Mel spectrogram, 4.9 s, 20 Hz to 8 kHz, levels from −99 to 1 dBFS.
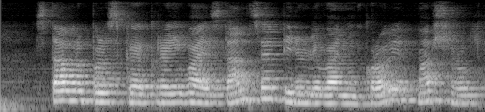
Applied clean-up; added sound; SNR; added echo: none; none; none; reverberation time 0.7 s.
